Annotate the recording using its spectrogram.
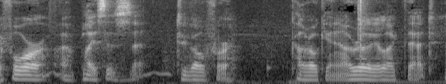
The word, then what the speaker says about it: karaoke: Karaoke is what karaoke. Americans say, but karaoke is what they say in Japan.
